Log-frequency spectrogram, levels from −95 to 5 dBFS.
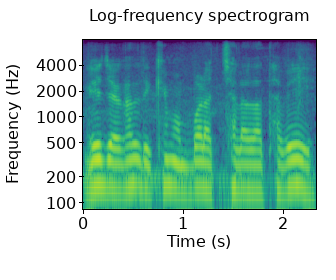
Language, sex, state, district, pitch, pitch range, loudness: Chhattisgarhi, male, Chhattisgarh, Sukma, 150 Hz, 140-155 Hz, -16 LUFS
